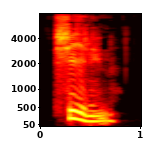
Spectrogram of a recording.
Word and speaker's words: Shirin: ursäkta mig om jag uttalade fel, men är det Sharon? Han pratade med mig, såg mig rakt i ögonen. Shirin, sa jag.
